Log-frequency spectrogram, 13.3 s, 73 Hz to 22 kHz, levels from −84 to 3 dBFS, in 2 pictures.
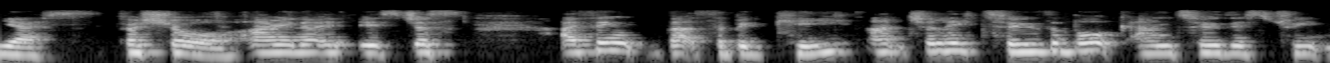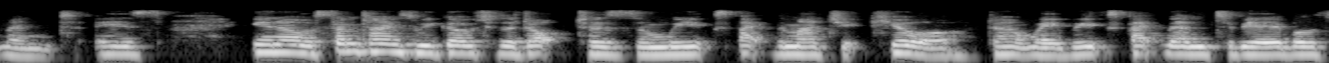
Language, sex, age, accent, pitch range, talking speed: English, female, 40-59, British, 155-190 Hz, 200 wpm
